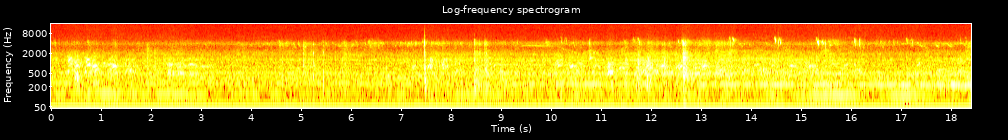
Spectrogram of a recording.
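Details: Honey bees of an overwintered colony on five frames, two weeks before acacia bloom: a steady low hum with wavering buzzes passing by, scattered clicks and some other tonal sounds in the background.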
